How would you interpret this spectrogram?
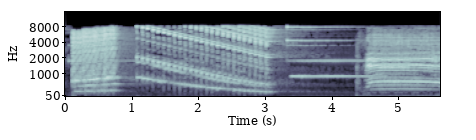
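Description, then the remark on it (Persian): Loud sheep bleats, drawn-out and quavering, come in several bursts with a descending wavering cry in the middle and a steady ringing tone between calls, from a sheep to be slaughtered as an Eid sacrifice. No one speaks. “اینه 12 بجا شد، آل گوسفند چه وقت میکشی؟”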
